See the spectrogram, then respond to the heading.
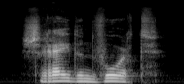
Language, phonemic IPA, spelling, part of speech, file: Dutch, /ˈsxrɛidə(n) ˈvort/, schrijden voort, verb, Nl-schrijden voort.ogg
- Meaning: inflection of voortschrijden: 1. plural present indicative 2. plural present subjunctive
